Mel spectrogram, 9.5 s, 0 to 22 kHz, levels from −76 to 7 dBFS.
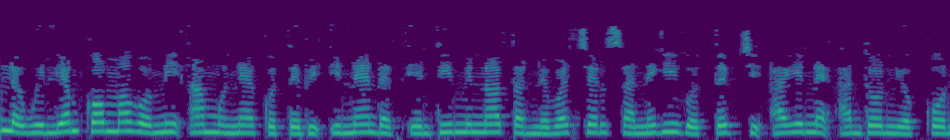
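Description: From start to finish the speech carries heavy MP3 compression damage. Nothing comes through above about 10.4 kHz, and weak frequency lines flicker on and off between frames. That gives a watery, swirly texture with metallic chirps on the s sounds and smeared attacks. It's likely a very low bitrate, around 16 kbps.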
